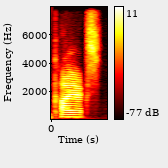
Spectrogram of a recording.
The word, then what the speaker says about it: CAIC: In Sergey's presentation, he called it something called CAICs, or you might call them kayaks, pronouncing acronyms.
